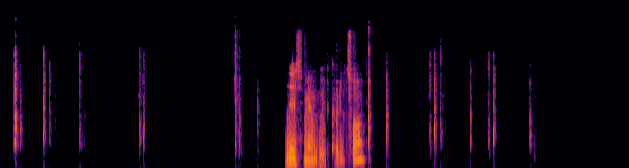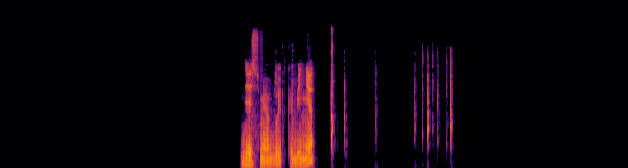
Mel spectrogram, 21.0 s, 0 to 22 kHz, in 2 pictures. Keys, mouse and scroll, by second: 4.4 click, 9.9 click, 13.4 click, 19.0 click, 19.5 click.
